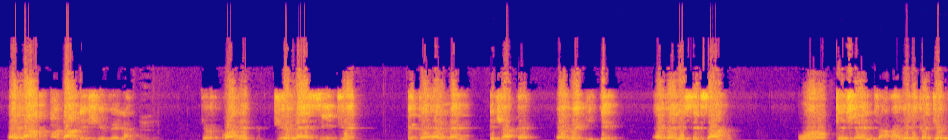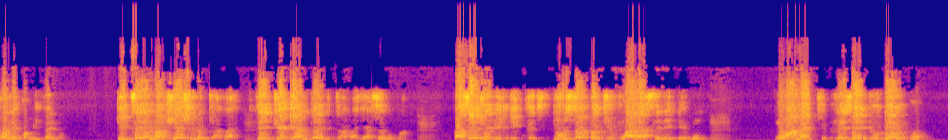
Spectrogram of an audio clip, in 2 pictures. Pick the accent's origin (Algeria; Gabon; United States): Gabon; je suis venu du Gabon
